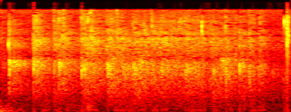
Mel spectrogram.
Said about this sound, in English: I think we can also appreciate Chair with a clap.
